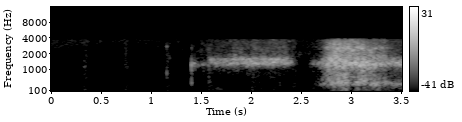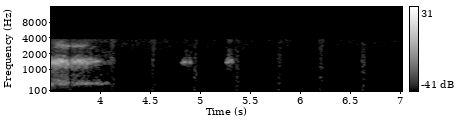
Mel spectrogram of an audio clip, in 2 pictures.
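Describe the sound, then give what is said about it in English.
A deep breath during a guided relaxation: a soft inhale lasting about a second, then a longer, louder exhale, followed by a few faint short clicks. “Take a nice deep breath.”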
